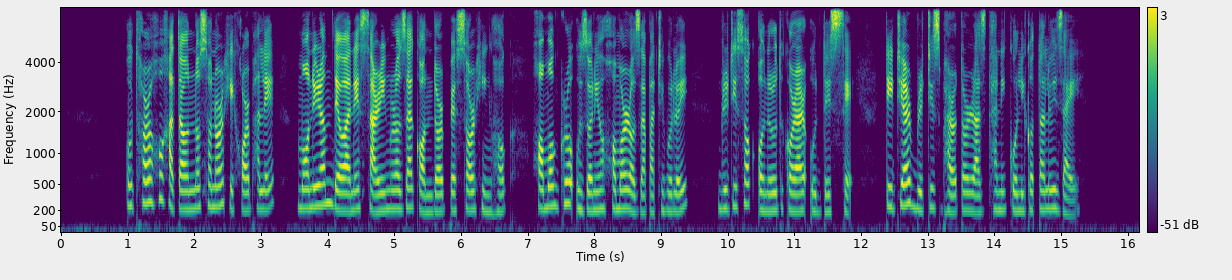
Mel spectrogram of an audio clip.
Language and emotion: Assamese, neutral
